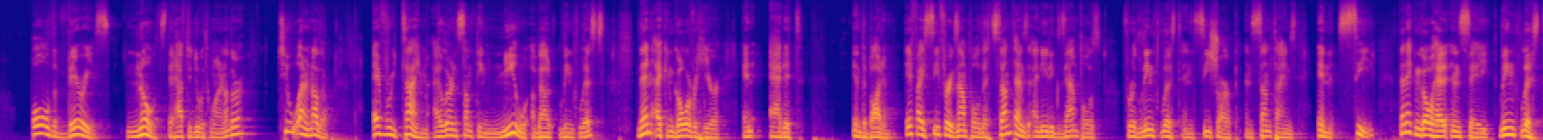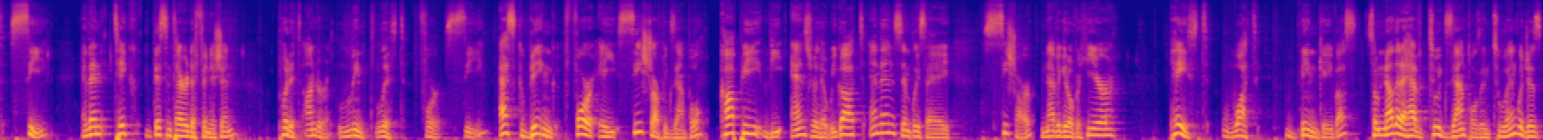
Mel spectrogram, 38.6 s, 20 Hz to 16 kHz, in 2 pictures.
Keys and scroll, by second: 7.4 ctrl+], 8.9 shift+g, 10.2 g, 17.1 o, 17.9 Return, 18.4 [, 19.2 shift+c, 19.5 j, 20.8 shift+g, 21.9 x, 23.0 w, 24.3 ctrl+], 24.3-26.5 typing, 27.6 shift+c, 28.0 shift+space, 29.4 ctrl+shift+j, 30.1 ctrl+shift+k, 30.5 y, 31.7-36.7 typing, 32.2 ctrl+], 38.3 shift+v.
